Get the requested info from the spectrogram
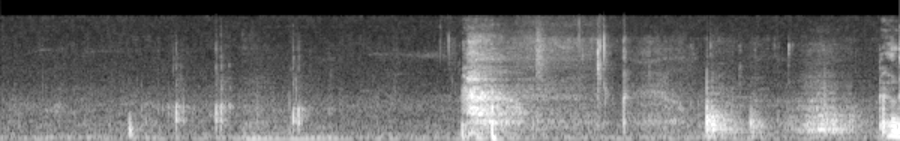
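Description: A man drinking lager from a heavy glass beer mug: faint mouth clicks and swallowing, with a louder sip about three seconds in. Near the end, the thick-bottomed glass mug is set back down on the table with a knock.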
